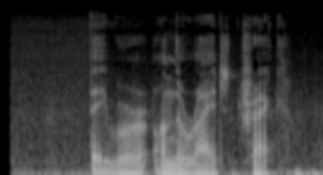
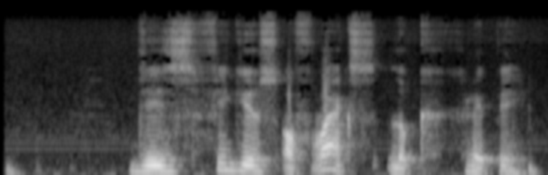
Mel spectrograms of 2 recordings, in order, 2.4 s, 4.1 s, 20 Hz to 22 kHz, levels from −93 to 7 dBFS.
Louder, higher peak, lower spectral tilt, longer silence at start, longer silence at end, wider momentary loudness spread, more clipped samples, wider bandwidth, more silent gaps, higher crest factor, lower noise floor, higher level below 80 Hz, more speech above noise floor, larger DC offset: second, -28 LUFS vs -17 LUFS; second, -6 dBFS vs 0 dBFS; first, -7.5 dB/octave vs -6 dB/octave; about the same, 0.1 s vs 0.05 s; about the same, 0 s vs 0.1 s; first, 15 LU vs 12 LU; neither; about the same, 14.5 kHz vs 15 kHz; neither; about the same, 20 dB vs 18 dB; second, -47 dBFS vs -54 dBFS; first, -40 dBFS vs -46 dBFS; second, 20 dB vs 38 dB; neither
